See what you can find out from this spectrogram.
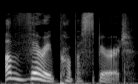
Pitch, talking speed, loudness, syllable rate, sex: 195 Hz, 175 wpm, -19 LUFS, 5.9 syllables/s, female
